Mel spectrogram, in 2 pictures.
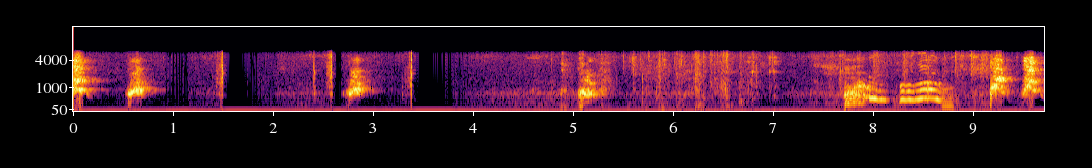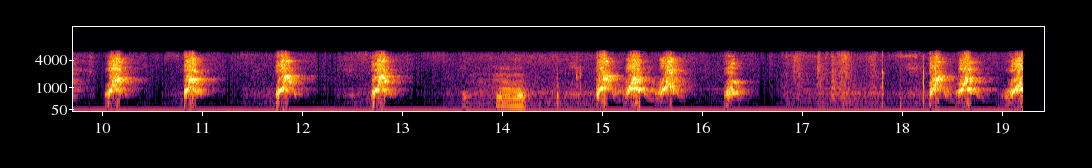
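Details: Dogs waiting for their dinner at home bark repeatedly and noisily: short, punchy barks roughly every second, mixed with a few drawn-out whining yips midway, continuing steadily for nearly twenty seconds.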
